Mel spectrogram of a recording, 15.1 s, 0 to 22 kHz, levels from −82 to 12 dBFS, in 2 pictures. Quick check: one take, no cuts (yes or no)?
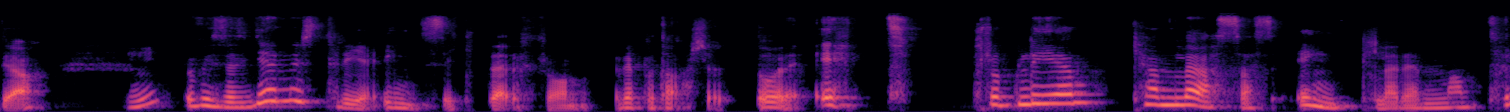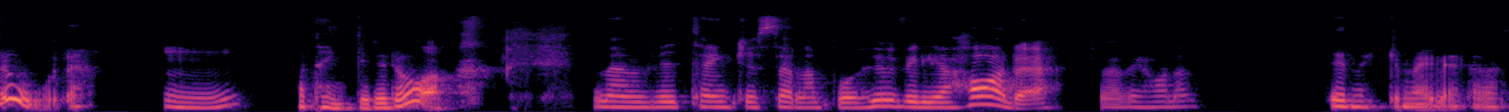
no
